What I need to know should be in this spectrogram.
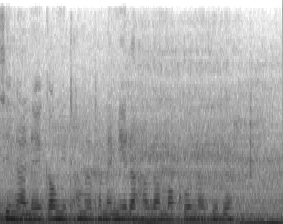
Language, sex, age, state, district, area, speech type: Bodo, female, 18-30, Assam, Chirang, urban, spontaneous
